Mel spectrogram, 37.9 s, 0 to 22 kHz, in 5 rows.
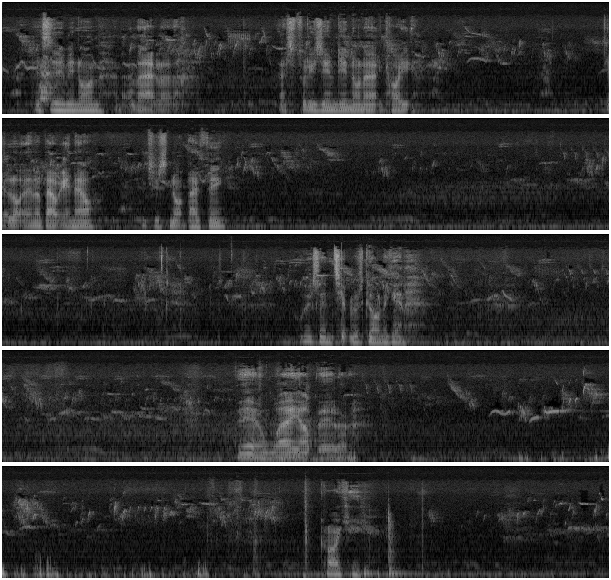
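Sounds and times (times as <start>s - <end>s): small birds chirping and whistling: 0.0s - 37.9s
low rumbles: 34.1s - 36.1s.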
